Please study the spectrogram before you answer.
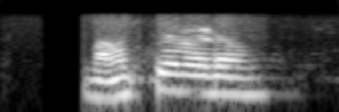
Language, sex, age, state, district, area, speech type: Telugu, male, 45-60, Andhra Pradesh, Konaseema, rural, conversation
